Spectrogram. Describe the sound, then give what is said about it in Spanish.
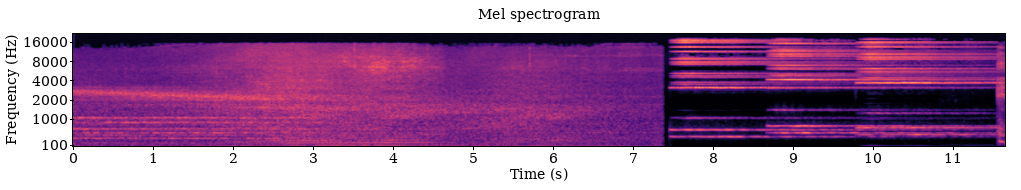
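Busy city street traffic roars steadily, with engines rumbling and pitched tones sliding past, before cutting abruptly to a sparse electronic tune with no traffic. “La figura de aquellas dos mujeres se perdió en el tráfico de la ciudad.”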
